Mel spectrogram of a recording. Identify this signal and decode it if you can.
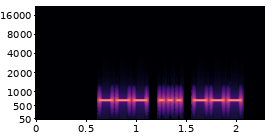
Morse code, heard as a keyed tone, about 28 wpm, 700 Hz. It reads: OSO
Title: USA Call Sign Postfixes - 3 Letters 28wpm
